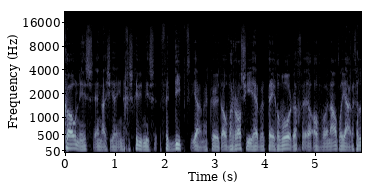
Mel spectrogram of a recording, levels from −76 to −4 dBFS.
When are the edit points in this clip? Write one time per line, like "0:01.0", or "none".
0:00.9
